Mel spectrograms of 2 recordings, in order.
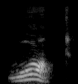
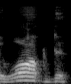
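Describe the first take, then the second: First: "walked" ending in a crisp t sound. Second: "walked" ending in a voiced d sound; wrong d ending. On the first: Teacher correcting students' past tense, "walked" with t ending. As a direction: say "walked" as "walkt". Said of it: "The sound". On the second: Teacher showing students what not to say, "walked" with voiced d. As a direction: say "walked" with a heavy d at the end. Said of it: "Don't say walked". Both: Shown as a demonstration.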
